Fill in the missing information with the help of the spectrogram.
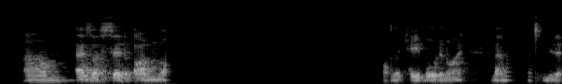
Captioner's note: audio distorts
